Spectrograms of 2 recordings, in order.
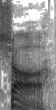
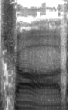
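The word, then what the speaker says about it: Chaough: They pronounce it Shaw. When they say the full name of the company, yeah. – The company, Cutler, Gleason, and Shaw, that's what they pronounced it.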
